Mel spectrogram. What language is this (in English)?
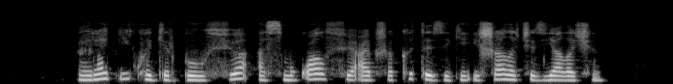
Abkhazian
